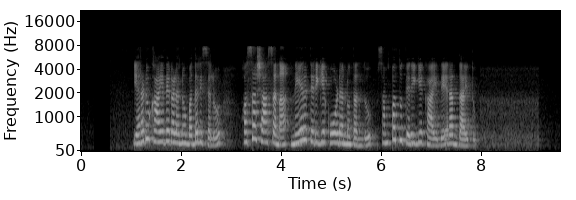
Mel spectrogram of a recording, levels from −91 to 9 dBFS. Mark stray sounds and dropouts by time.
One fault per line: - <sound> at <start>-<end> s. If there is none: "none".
none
